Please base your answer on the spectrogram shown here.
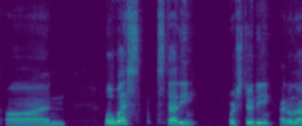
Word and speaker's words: Studi: It was just definitely very heavily focused on well, West Study or Study, I don't know how you say his name. Yeah, I think it's a long U.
